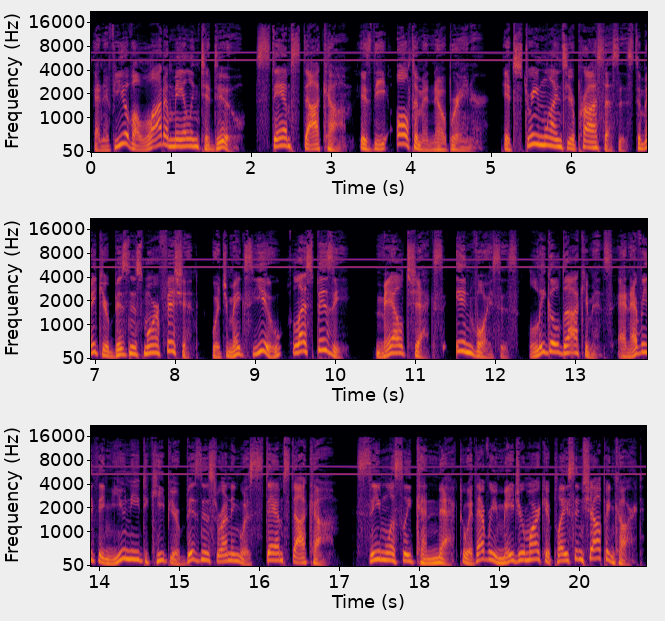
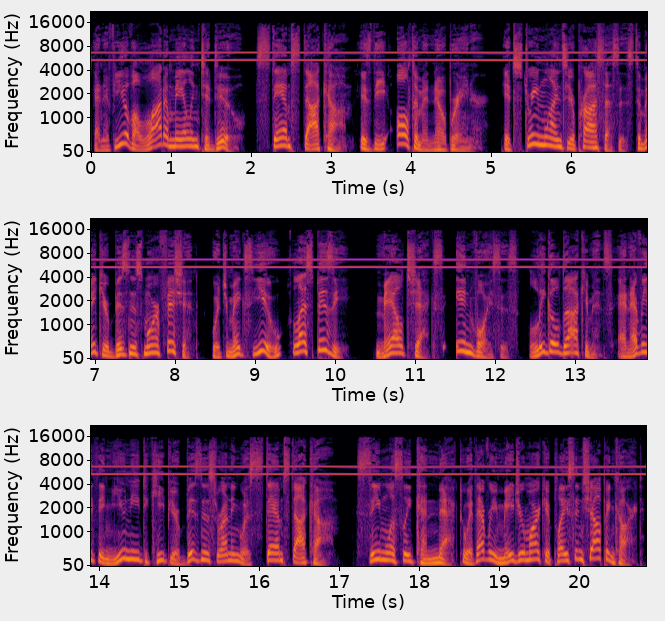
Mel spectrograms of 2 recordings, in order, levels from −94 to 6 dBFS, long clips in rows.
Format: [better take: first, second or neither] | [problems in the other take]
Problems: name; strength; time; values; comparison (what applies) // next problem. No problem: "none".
first | high-pitched whine; loud; throughout; 5.5 kHz, 9 dB below the speech; faint in the first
